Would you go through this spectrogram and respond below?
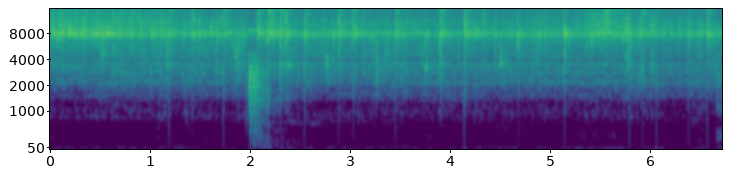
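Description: Cumin seeds sizzle in hot oil alongside sliced ginger, making a steady bright hiss broken by frequent sharp crackles and pops, loud and close with no talking.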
